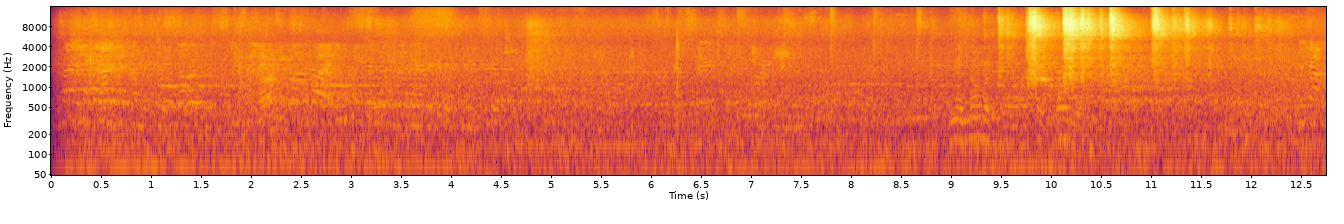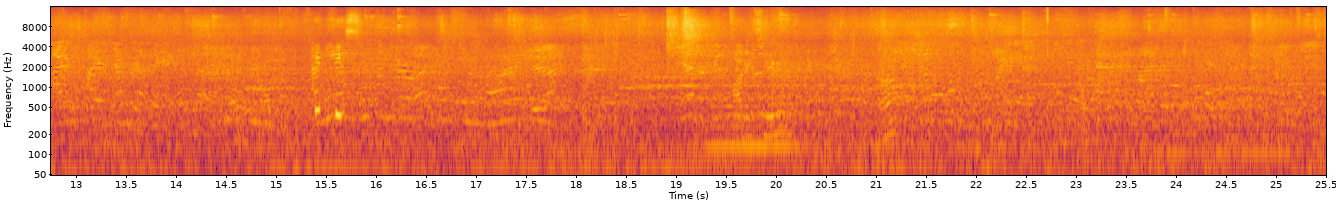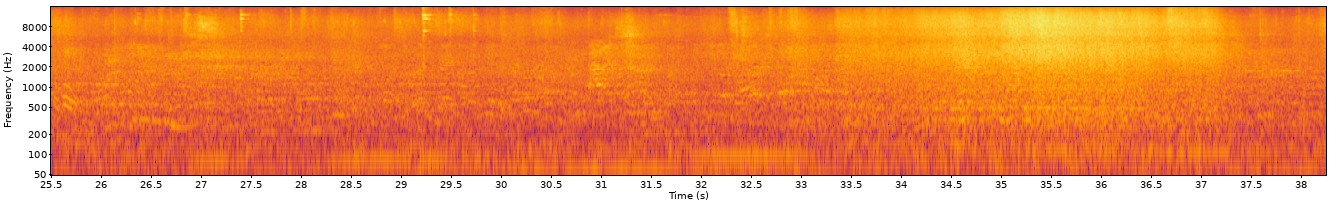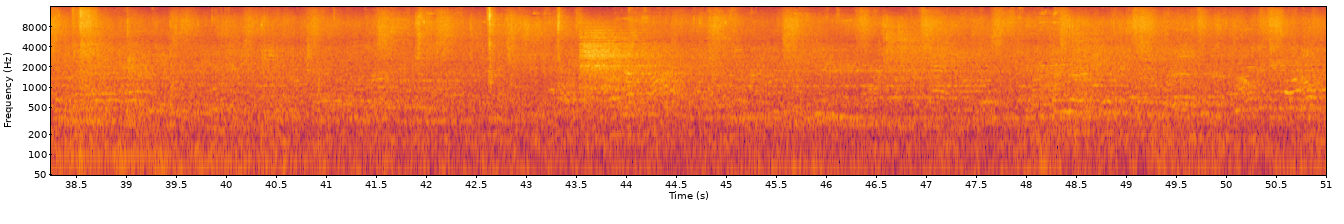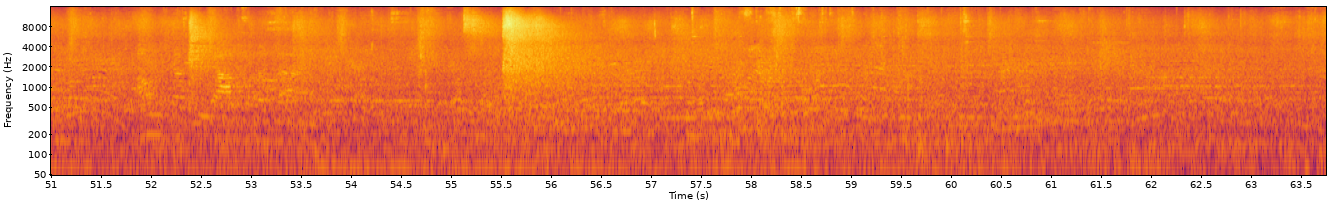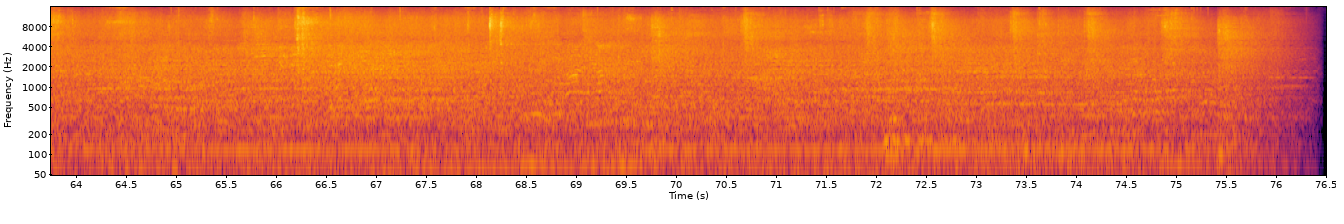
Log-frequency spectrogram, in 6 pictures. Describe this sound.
Walking through a shopping mall, in binaural audio. You can hear as I pass by people and shopping departments closing up shop. Some person goes beep beep for some reason at 15 seconds into the recording.
chatter, mall, ambiance, people, walking, spoken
